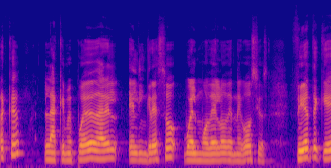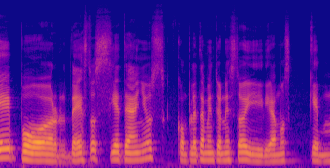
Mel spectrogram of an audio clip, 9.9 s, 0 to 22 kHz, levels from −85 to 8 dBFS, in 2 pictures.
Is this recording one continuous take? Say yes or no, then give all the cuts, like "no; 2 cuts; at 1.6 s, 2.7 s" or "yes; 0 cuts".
yes; 0 cuts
